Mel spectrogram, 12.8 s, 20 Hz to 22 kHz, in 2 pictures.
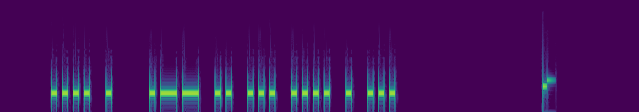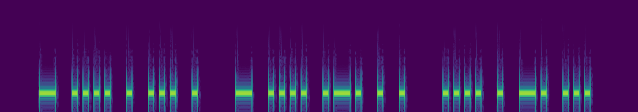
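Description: Morse code practice tones at 22 words per minute: a steady, mid-high beep keyed rapidly into dots and dashes, in two long runs separated by a pause broken only by a single soft click.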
